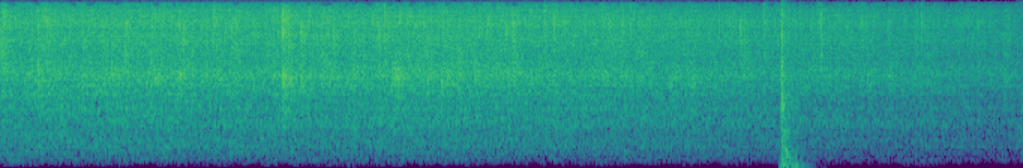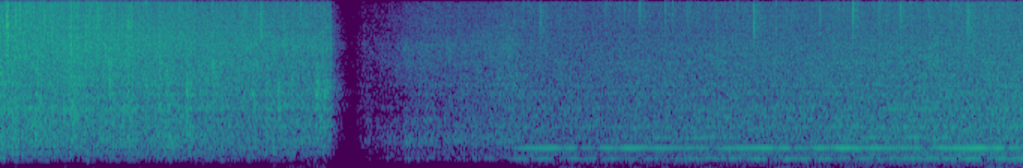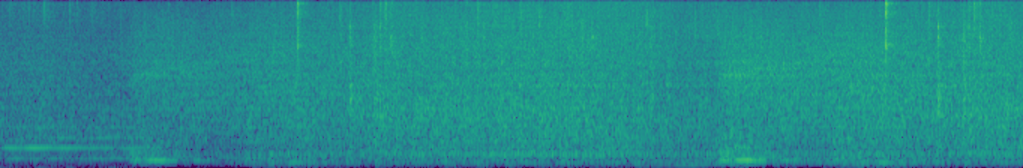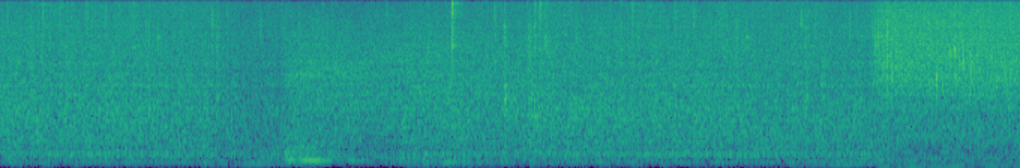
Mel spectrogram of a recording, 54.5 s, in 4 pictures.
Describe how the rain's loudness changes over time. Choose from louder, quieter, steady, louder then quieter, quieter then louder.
quieter then louder.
